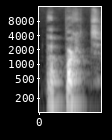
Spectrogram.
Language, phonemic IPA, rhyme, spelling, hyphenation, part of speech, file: Dutch, /aːˈpɑrt/, -ɑrt, apart, apart, adjective, Nl-apart.ogg
- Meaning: 1. separate 2. unusual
